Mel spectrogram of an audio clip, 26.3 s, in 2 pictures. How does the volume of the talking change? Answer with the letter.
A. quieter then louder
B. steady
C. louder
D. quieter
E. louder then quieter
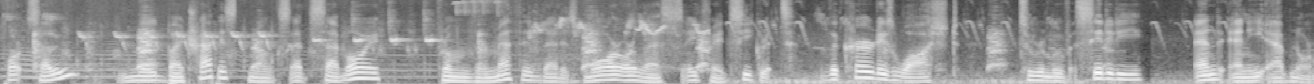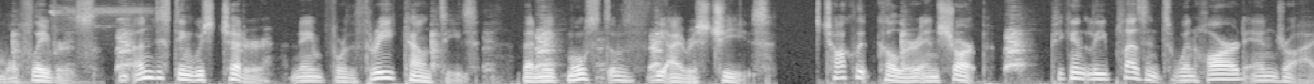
B.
